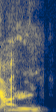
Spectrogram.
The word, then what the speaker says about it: Erie: mispronounce Erie. Yeah, I'm pretty sure it's Erie. I mean, I grew up on Lake Erie. I don't know if that counts. I think but it is Erie.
